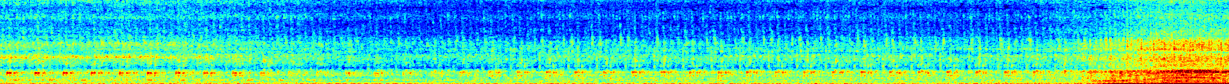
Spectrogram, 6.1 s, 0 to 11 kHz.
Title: Посторонний стук в моторе 21126...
